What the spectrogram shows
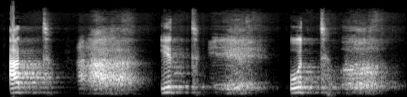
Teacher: Nafasnya terputus. Suaranya terputus, anginnya keluar sedikit. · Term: ta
